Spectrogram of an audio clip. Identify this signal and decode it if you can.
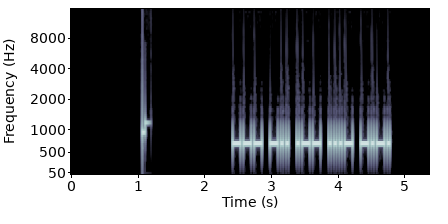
Morse code, heard as a keyed tone, about 28 wpm, 700 Hz. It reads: ODWVC
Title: Code Groups - 5 Letters - 30wpm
